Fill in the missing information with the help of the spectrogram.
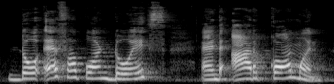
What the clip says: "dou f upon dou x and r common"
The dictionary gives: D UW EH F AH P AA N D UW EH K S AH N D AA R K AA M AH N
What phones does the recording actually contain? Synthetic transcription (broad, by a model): D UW EH F AH P AA N D UW EH K S AH N D AA R K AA M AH N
